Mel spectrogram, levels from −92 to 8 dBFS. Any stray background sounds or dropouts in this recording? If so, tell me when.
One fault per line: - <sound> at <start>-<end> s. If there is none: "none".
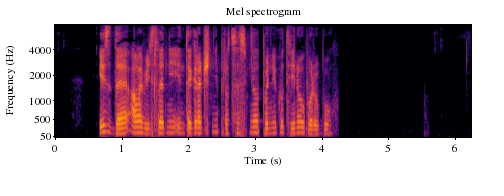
none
